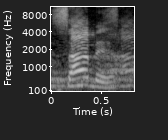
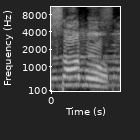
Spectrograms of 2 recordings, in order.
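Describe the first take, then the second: First: The bouncing q sound is thin and light. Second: The bouncing q sound is thick and heavy. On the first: The speaker calls it right. "পাতলা কলকলা" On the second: The speaker calls it wrong. "সাবে যদি বলে সাবো ক তাহলে ভুল"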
